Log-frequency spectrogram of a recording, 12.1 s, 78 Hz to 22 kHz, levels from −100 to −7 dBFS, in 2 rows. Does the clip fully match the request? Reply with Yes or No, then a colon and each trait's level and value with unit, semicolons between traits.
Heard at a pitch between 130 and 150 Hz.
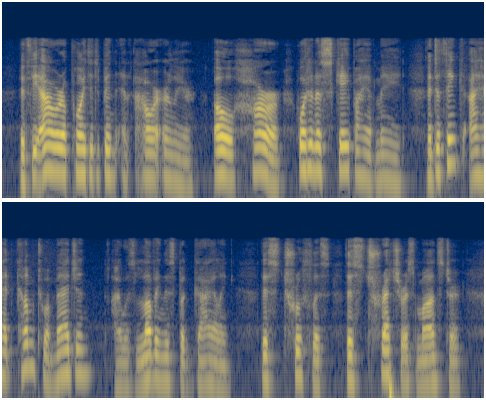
Yes: medium, 140 Hz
